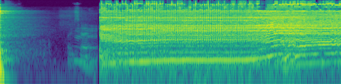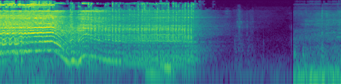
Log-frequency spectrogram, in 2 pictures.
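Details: HPI Savage SS nitro RC car, first run in years after engine rebuild: shrill buzz revs up hard, dips sharply and recovers, then runs steadily before cutting; running fine.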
